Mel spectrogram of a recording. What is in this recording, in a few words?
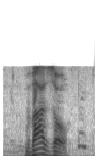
"vazo", esperanto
